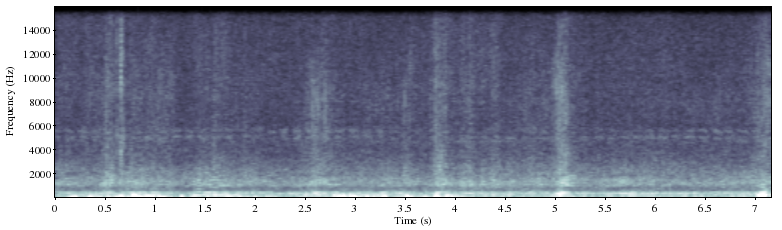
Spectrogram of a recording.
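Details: Honeybee-type swarm pouring out of its hive, a dense continuous buzz of many bees with a steady hum band and overtones, passing individual bees flaring louder now and then, no other sounds.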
